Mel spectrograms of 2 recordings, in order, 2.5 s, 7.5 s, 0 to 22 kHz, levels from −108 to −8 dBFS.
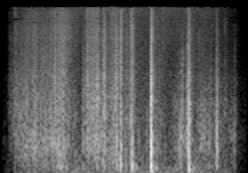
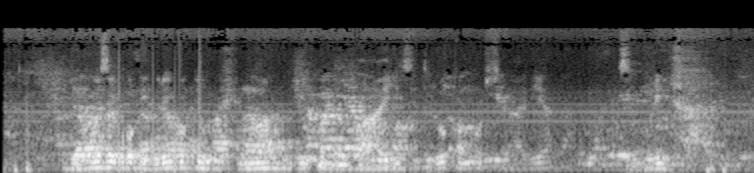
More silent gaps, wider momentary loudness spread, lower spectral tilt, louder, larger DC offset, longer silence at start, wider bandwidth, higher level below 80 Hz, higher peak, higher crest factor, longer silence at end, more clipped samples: neither; about the same, 19 LU vs 20 LU; second, -4.5 dB/octave vs -8 dB/octave; second, -29 LUFS vs -20 LUFS; neither; about the same, 0.15 s vs 0.05 s; first, 19 kHz vs 11.5 kHz; about the same, -48 dBFS vs -46 dBFS; about the same, -2 dBFS vs -2 dBFS; first, 28 dB vs 18 dB; first, 0.3 s vs 0 s; neither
